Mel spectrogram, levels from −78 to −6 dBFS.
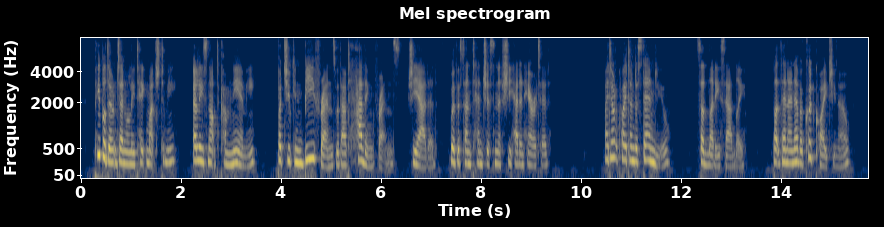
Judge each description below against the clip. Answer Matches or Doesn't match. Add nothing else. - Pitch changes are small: Doesn't match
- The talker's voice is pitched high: Matches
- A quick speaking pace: Doesn't match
